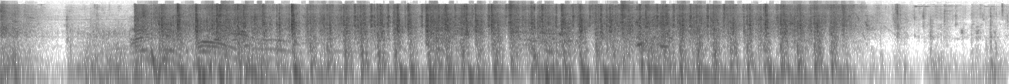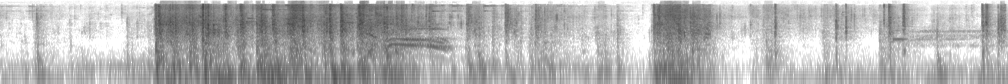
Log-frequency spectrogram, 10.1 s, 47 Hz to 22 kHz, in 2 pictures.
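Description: Gunfire in Call of Duty Black Ops 7, with dense bursts of automatic fire and impacts that rattle loudly for several seconds, drop to a lull, then return in shorter volleys and single cracks.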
